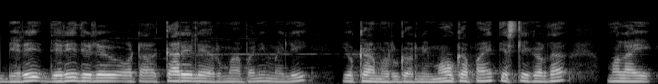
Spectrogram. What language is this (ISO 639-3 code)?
nep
